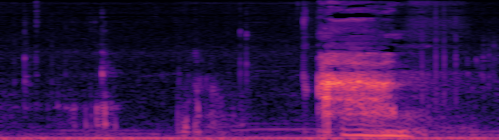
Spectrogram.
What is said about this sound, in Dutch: Ik hoop dat je een kopje koffie erbij hebt genomen. Ik wel. En ik neem nu even een slokje.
